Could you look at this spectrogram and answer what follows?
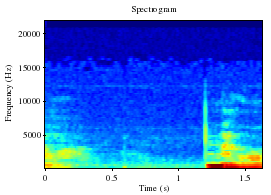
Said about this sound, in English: And shut up, you stupid cat! Mom, could you get rid of your cat? No, I don't want to get rid of my cat. I love our cat.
